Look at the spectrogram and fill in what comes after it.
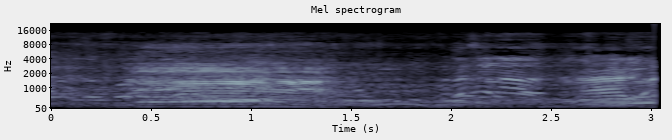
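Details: Sahiwal bull calves for sale at the Ambari cattle market in Tangail in January give a drawn-out, low, harmonic moo, with people talking and faint music in the background.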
